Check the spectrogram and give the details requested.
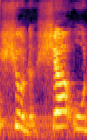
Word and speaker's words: should: " should" में 'o' और 'l' silent हैं। तो , हमें क्या सुनने को मिलता है? शुड, शुड।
